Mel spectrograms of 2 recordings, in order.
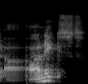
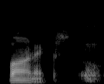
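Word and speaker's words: Phoniks: singing phonics heck yeah did you say onyx was who it was no phonics phonics like sorry yeah oh okay fine well they spell it p-h-o-n-i-k-s yeah but just the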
